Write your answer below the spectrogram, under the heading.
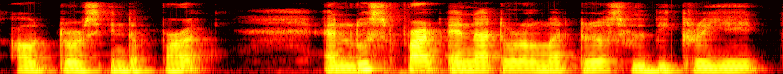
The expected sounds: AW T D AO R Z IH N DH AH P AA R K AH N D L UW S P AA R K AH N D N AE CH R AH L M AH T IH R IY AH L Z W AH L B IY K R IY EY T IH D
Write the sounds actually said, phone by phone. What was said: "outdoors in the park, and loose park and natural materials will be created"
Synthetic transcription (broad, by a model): AW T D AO R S IH N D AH P AA R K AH N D L UW S P AA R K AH N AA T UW R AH L M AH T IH R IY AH L S W AH L B IY K R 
